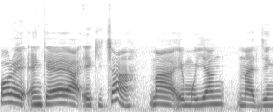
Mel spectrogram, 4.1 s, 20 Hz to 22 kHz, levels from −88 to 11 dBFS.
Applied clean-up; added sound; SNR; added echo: none; none; none; none.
